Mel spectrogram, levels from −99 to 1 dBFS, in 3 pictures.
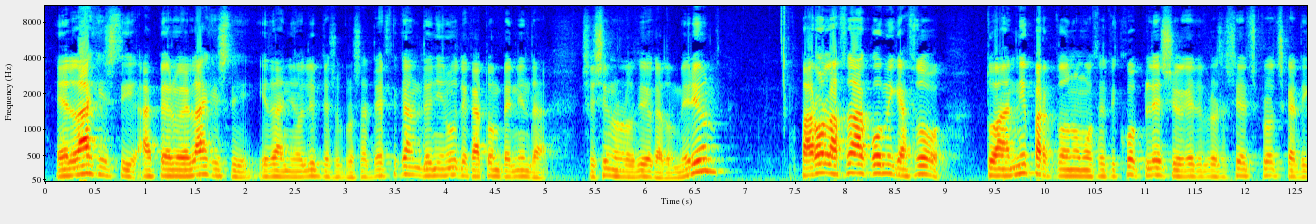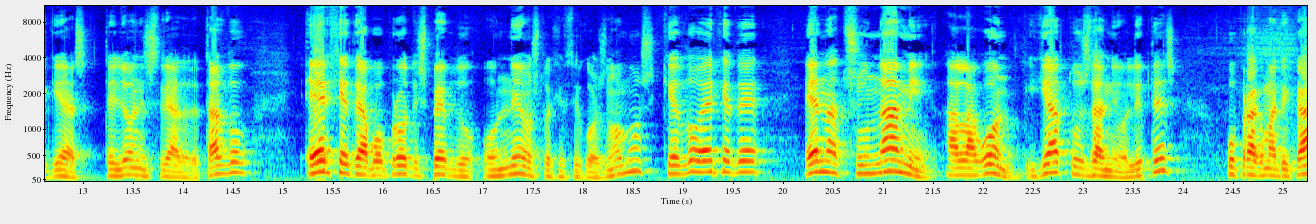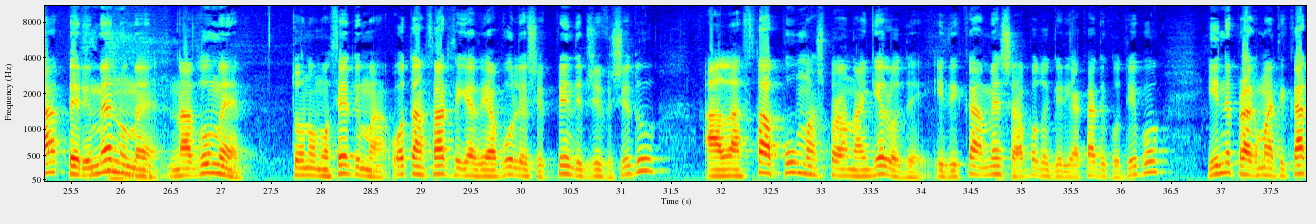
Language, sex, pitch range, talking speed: Greek, male, 115-165 Hz, 120 wpm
